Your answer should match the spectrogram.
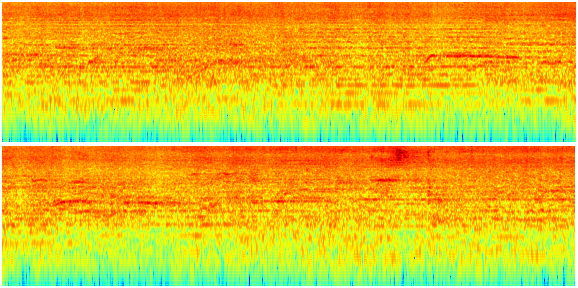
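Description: Suspended top spin ride in operation: its themed soundtrack music plays over splashing water from the ride's water effects, mixed with riders' and onlookers' voices.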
